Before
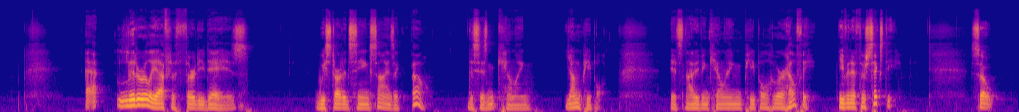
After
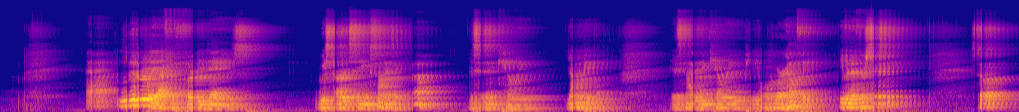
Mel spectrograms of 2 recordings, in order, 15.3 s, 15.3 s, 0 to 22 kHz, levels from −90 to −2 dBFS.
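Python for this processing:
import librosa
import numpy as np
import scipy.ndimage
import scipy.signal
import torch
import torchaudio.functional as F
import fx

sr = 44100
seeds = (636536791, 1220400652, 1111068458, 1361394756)

p1 = fx.high_shelf(x, sr, hz=2600.0, db=-10.5)
p2 = p1 + fx.room_flutter(p1, sr, wall_m=11.2, rt60_s=1.1, dry=0)
p3 = fx.auto_swell(p2, sr, attack_ms=109.0)
p4 = fx.dynamic_eq(p3, sr, hz=1200.0, q=0.83, threshold_db=-42.0, ratio=4.0, max_db=4)
p5 = fx.fold_sine(p4, sr, drive_db=9, ceiling_db=-4.0)
p6 = p4 + (p5 * librosa.db_to_amplitude(-9.0))
y = fx.notch_cascade(p6, sr, direction='rising', hz=0.66)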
